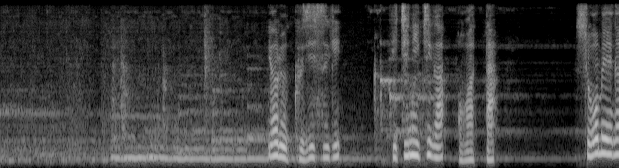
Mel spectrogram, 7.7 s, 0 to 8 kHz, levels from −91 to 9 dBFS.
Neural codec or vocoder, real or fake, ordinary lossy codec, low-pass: vocoder, 22.05 kHz, 80 mel bands, HiFi-GAN; fake; none; 7.2 kHz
